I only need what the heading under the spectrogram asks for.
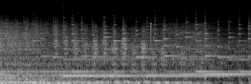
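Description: A steady, eerie drone with sustained humming tones over a low rumble and a faint rapid pulsing, the sped-up sound of wind vibrating across an ice shelf, loud and continuous with no talking.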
